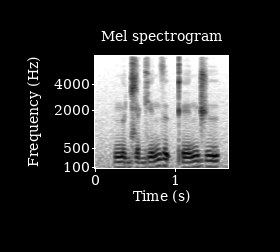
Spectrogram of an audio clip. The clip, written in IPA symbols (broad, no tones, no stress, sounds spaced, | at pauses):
n ɵ d͡ʑ ɐ ɡʲ e n z ɨ ʔ kʼ e n d͡ʒ ɨ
